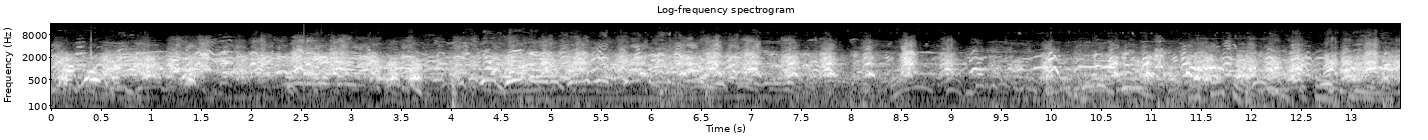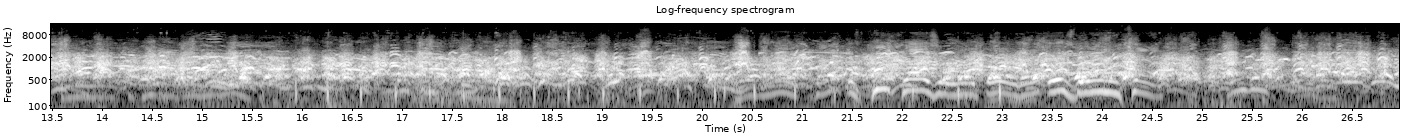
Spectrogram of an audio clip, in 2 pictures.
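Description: Many dogs bark and yelp excitedly nearby.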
